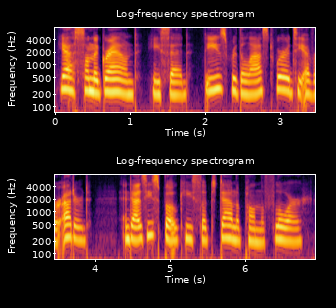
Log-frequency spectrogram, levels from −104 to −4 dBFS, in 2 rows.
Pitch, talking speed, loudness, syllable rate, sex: 220 Hz, 190 wpm, -18 LUFS, 5.3 syllables/s, female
